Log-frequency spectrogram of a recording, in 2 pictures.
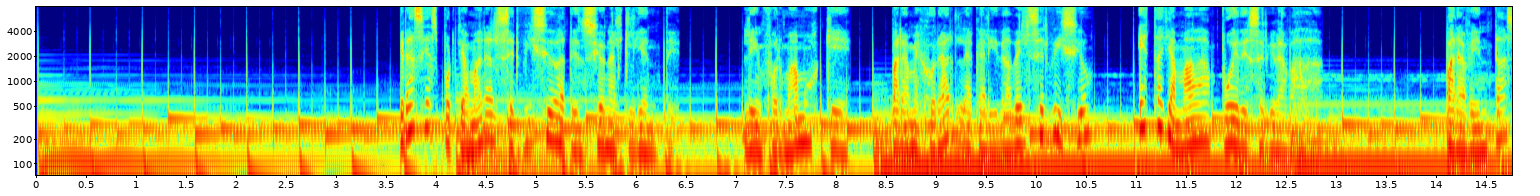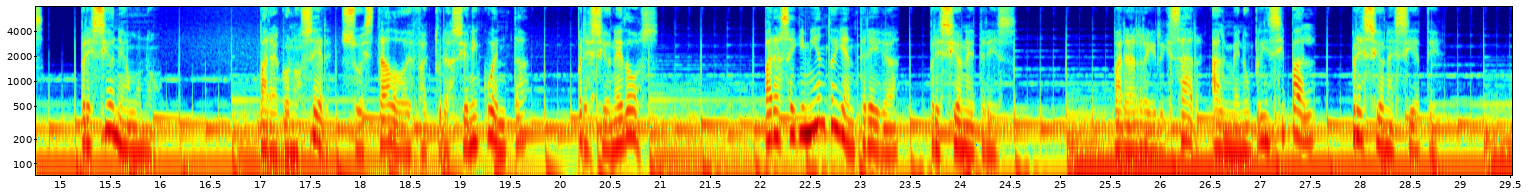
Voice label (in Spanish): IVR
